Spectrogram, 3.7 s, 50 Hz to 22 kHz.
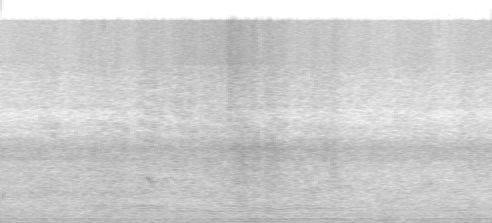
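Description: A large honeybee swarm being moved into a new 10-frame hive hums with a dense, steady buzz of many bees, close and continuous throughout, with no voices.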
